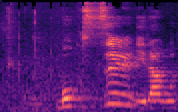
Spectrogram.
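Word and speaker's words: 몫을: 자음군 단순화는이 중에 하나를 없애 버리는 건데 얘 발음하면 어떻게 되죠? 목슬이라고 되면서 기억도 남아 있고 시옷도 남아 있게 돼요. 근데 시옷 같은 경우에는 된 소리로 남아 있게 됩니다.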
